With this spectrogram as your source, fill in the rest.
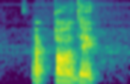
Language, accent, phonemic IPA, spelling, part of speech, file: French, Canada, /a.pɑ̃.dɛ/, appendait, verb, LL-Q150 (fra)-appendait.wav
- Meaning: third-person singular imperfect indicative of appendre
